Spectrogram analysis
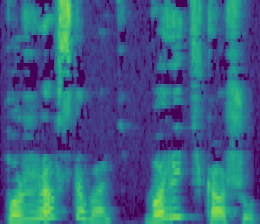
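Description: A woman voicing a small, timid male pet parrot who squawks its learned phrases in a high voice. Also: very animated, slow, gravelly, heavily acted. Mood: eager.

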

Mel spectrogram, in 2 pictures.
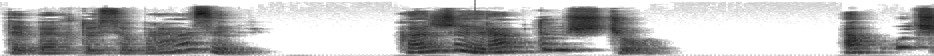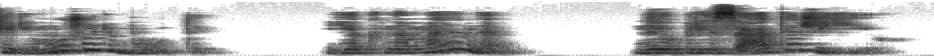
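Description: Storybook boy, voiced by a woman: high, lively, earnest. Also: unhurried, pauses often, far from the mic. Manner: earnest, eager, a bit shy. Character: earnest young boy, dreams of saving the world.

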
